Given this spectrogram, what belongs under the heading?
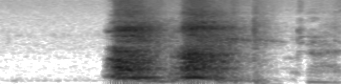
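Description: A dog gives two quick, close barks in succession, followed by a brief faint sound.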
